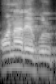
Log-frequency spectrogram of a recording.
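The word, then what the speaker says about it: honourable: যেমন an hour N honest N অনারেবল person. আমরা এখানে কি দেখছি? এখানে এইচ আছে। এই শব্দটার শুরুতে এইচ আছে। এই থাকা সত্ত্বেও এই এইচ এর উচ্চারণ এখানে সাইলেন্ট।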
